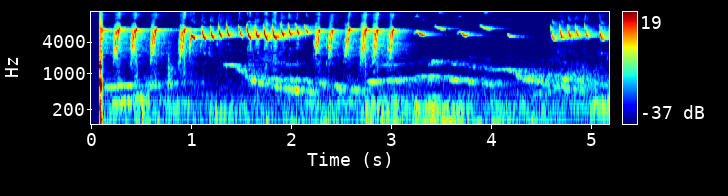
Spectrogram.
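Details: Scarlet-headed flowerpecker (Dicaeum trochileum) singing vigorously, with rapid runs of very high, thin ticking chirps in quick bursts and faint lower sliding whistles underneath; a song used as a lure to attract birds.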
